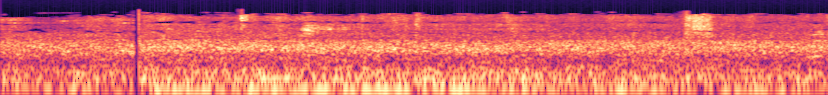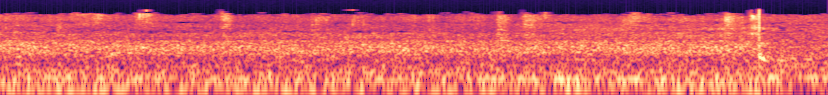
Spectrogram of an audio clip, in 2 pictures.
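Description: A steady, low rumbling background noise with no distinct events.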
